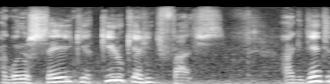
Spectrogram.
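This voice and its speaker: Noticeable background noise sits behind this man. His voice is high-pitched with lively intonation. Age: 70s. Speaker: company founder and podcast host. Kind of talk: interview chat.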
